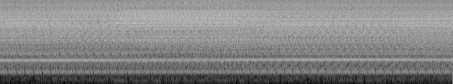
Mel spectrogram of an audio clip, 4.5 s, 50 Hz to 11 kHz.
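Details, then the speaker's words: Custom motor controller on electric bike (ME-1003 motor, ~80V LiFePO4), buggy current-setpoint code bypassed with a fixed value, throttle up: steady, even high-pitched whir at constant speed, no surging or roughness; motor running smoothly at full speed. "like she's running full speed sounds pretty good"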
